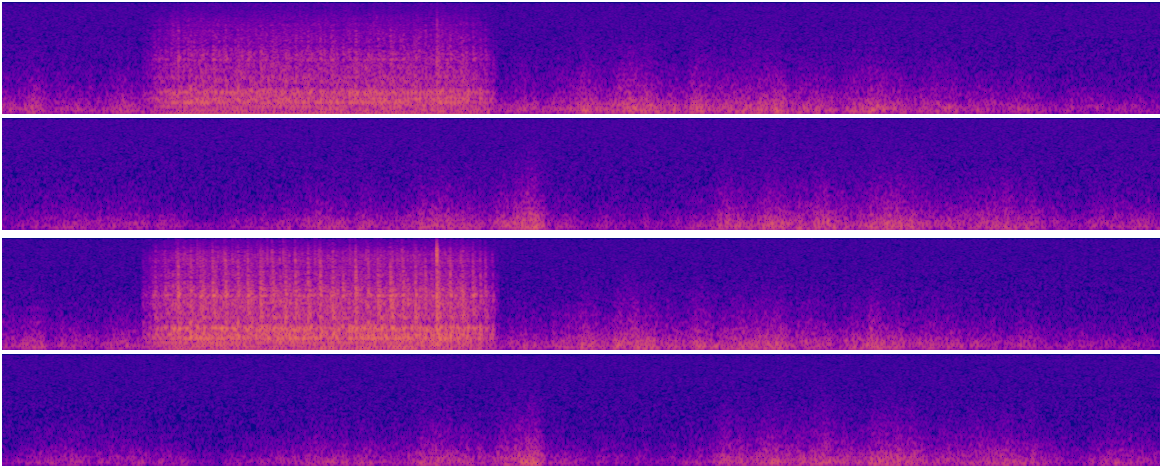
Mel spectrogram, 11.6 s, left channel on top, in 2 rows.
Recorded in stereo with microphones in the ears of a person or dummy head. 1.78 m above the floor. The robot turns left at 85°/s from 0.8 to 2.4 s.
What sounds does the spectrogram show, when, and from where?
Only background noise.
